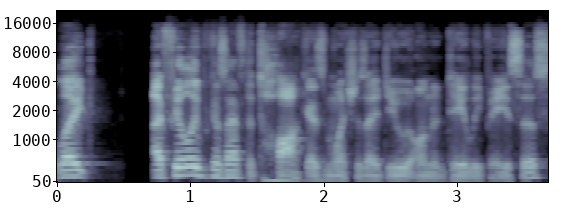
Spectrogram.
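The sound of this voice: Raspy and fast, a man talks at a fairly low pitch with big pitch swings in a very clean recording with a silent background.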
